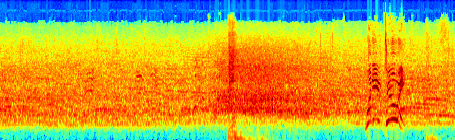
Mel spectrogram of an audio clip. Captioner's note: crowd boos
